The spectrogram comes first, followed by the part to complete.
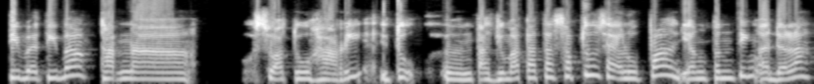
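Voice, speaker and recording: A middle-aged woman giving a personal faith testimony, telling her story with lively storytelling and addressing listeners as brothers and sisters. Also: rapid-fire, dry recording, clean studio sound. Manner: animated storytelling, acting out her own quoted lines in a high voice. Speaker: testimony speaker.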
